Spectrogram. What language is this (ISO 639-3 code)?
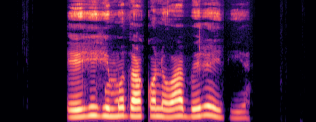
kik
